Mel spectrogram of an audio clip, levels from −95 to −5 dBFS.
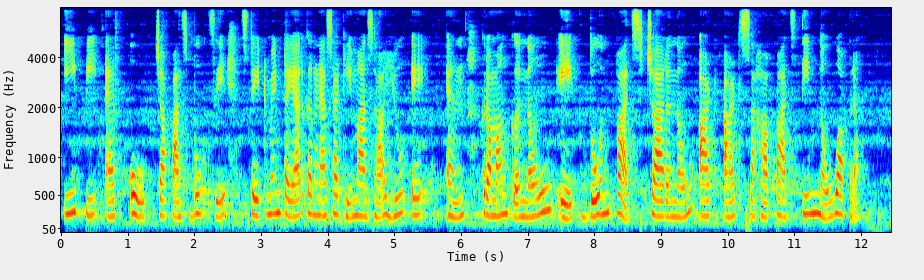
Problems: constant background noise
